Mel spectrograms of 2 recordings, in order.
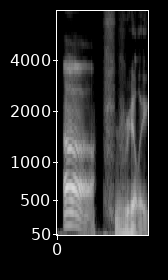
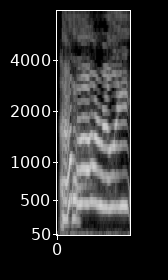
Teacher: Slow, with a rising intonation at the very end.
